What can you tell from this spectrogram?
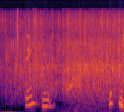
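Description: An applause sound effect welcoming a guest on the EdUp Experience: a dense wash of crowd clapping that carries on throughout, with a few short tonal whoops or cheers rising above it near the start and end.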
